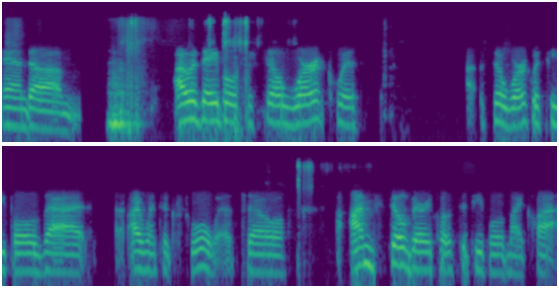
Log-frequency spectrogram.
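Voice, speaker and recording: A woman with a fairly low pitch speaks at a fairly slow pace, with ordinary pitch variation, long and frequent pauses, and a dry, close sound free of echo. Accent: American. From Los Angeles. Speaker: singer-songwriter. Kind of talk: interview answer.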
